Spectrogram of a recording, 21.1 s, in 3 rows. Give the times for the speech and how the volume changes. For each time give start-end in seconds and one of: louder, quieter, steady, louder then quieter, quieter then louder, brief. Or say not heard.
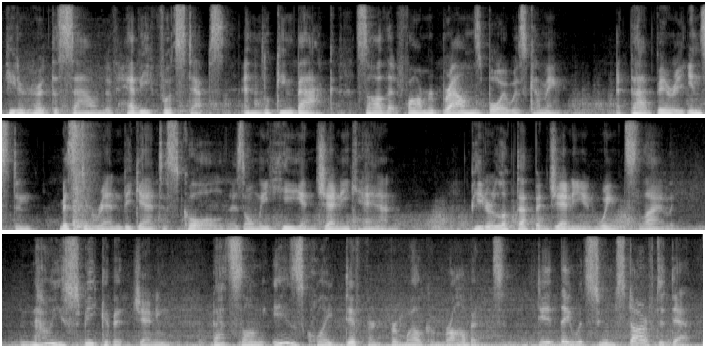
0.0-20.9 steady.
